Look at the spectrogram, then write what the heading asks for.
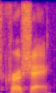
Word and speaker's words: Crochet: long time uh but anyway uh it is crochet so crochet Garrett crochet uh let's continue on looking at matchups what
